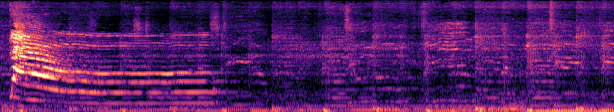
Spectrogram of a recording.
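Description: A toddler singing one long note into a microphone that slides down from high and is held for about two seconds, over rock-and-roll backing music with bass and guitar.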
